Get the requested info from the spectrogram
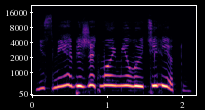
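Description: A woman's voice: extremely high pitch, moderate pace, mellow, no echo, clean studio sound. A woman playing an anxious, tender-hearted little girl with an earnest, childlike manner in a children's audio play. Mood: indignant.

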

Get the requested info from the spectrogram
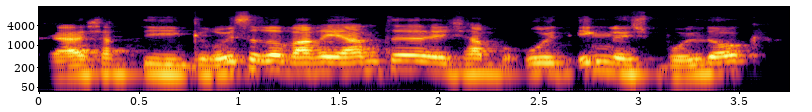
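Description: A man's voice: medium pitch, unhurried, darkish tone, highs cut off. A man chatting as a guest, easygoing and hesitant with many fillers. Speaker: guest, ice hockey player.

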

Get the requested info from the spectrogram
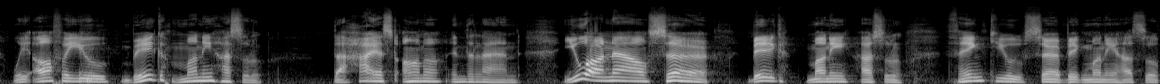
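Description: Guy doing the elderly queen, regal and formal, really unhurried, gracious, comedy radio skit. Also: medium pitch, pushed and bright. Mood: formal, grateful. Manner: stately, formal, measured. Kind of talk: comedy radio play character acting.

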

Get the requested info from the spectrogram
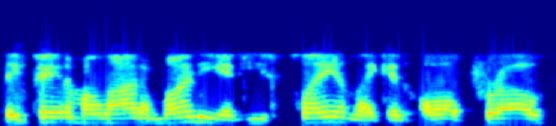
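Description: A man's voice: fairly high pitch, steady tone, fast, no echo. A man giving emphatic, opinionated analysis in a casual sports podcast discussion. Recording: phone-like narrow-band sound.

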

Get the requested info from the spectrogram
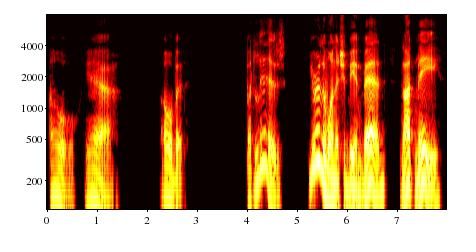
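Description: Flustered husband, wildly swooping delivery. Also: male voice, medium pitch, takes it slowly, pauses often, slightly rough, full character voice. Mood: dazed. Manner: excitable, dithering. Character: flustered, easily shocked husband and expectant father. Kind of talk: old-time radio sitcom acting.

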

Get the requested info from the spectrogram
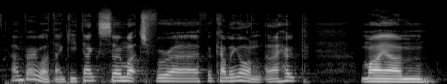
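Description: A man's voice: on the high side, normal speed, dark tone, faint music behind. A man interviewing a guest in a friendly, chatty way, with playful asides and some hesitation. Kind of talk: casual interview conversation.

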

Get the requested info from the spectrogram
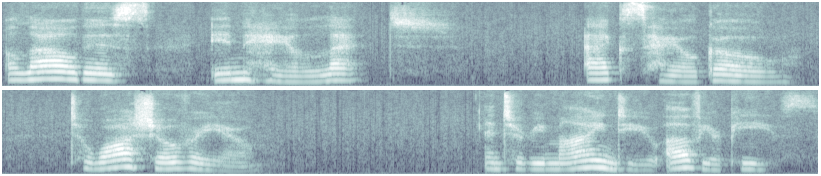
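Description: A woman guides a meditation at a very slow pace. Her medium-pitched voice is soft and breathy. She speaks gently and calmly, leaving long pauses between short phrases. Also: rough recording. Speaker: meditation guide and podcast host.

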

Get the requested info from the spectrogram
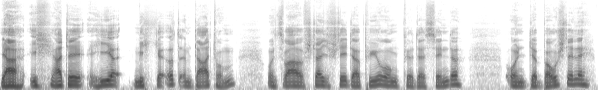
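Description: A man's voice: mid-range voice, slow, a little mellow, no room sound, clean studio sound. Cheerful man with a Swabian accent. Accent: Swabian German. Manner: cheerful, laughs often. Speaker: studio visitor.

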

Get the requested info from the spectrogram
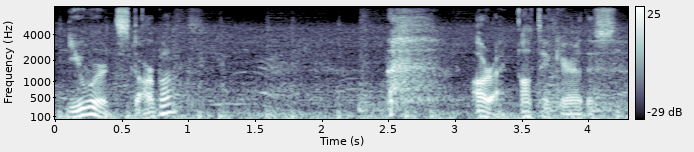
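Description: A man's voice: low voice, very animated, unhurried, fairly bright tone, exaggerated voice. An actor playing a terse, commanding, cocky man in his prime in an audio drama. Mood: stern, commanding. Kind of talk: full-cast audio drama dialogue. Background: music.

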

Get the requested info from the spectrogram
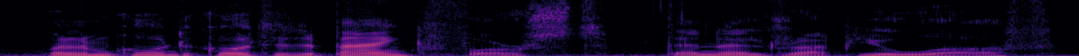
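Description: Actor playing passer-by, lively swooping intonation, middling pitch, radio drama, slight background noise. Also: a little fast, lightly acted. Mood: relaxed. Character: alarmed local passer-by. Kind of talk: naturalistic radio drama acting.

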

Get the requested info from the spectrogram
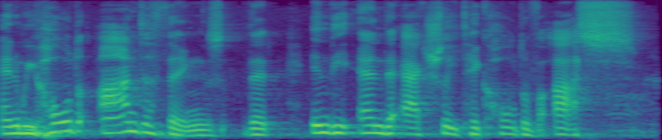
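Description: A middle-aged man from El Salvador whose first language is Spanish, preaching a sermon as a pastor in an animated, self-deprecating way, often repeating words as he restarts. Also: fairly high pitch, measured pace.

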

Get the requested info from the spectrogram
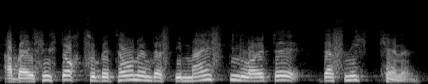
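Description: An older man from Austria with a Viennese accent worn down by decades abroad, slowly and thoughtfully teaching a workshop audience. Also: high-pitched, expressive, phone-quality sound. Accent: Viennese German, worn by years in the US. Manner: slow, thoughtful, searching for words. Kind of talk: lecture with audience questions. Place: lecture hall with live audience.

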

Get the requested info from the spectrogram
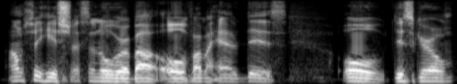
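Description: A man's voice: mid-range voice, fairly even intonation, moderate pace, fairly bright tone, smooth, dry recording. A man in his late twenties with an American accent, chatting casually and candidly with lots of slang, swearing and check-in phrases. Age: late 20s. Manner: heavy slang and profanity, repeated check-in phrases.

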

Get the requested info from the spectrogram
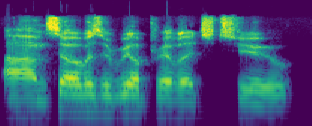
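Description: Low-voiced man, muffled sound. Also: fairly quick, smooth. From Switzerland. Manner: hesitant, many fillers and restarts. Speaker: guest music producer. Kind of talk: casual podcast interview.

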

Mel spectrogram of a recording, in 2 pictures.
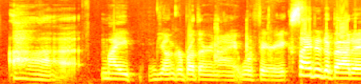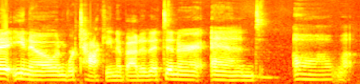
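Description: A woman co-hosting a casual podcast, thinking aloud in long rambling turns that get animated when she tells a story. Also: lowish voice. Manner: thoughtful, rambling, animated when telling stories. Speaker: podcast co-host. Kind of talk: casual chat.

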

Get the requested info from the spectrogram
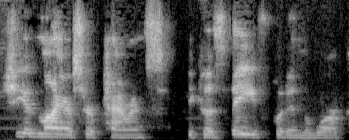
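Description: A woman's voice: low-pitched, steady tone, unhurried, a bit bright, low-quality recording. A woman reading scripted narration for a radio drama, describing scenes as the narrator.

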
